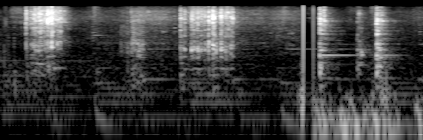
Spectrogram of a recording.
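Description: Steel brick trowel scraping wet mortar on brick, two short scrapes, then a sharp knock about one and a half seconds in as a spirit level is set down on the course.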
